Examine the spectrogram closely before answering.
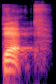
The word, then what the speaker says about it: debt: silent letters and also the silent b in debt as well which can cause issues for pronunciation and then a final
